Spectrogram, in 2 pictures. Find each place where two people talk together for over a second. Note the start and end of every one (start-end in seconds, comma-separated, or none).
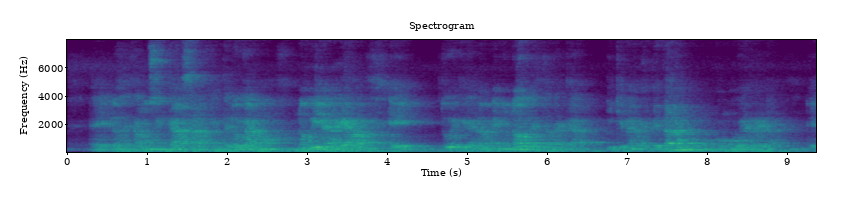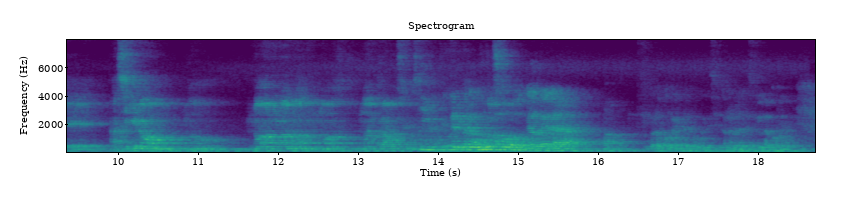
13.7-15.0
